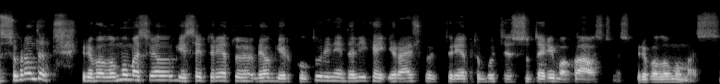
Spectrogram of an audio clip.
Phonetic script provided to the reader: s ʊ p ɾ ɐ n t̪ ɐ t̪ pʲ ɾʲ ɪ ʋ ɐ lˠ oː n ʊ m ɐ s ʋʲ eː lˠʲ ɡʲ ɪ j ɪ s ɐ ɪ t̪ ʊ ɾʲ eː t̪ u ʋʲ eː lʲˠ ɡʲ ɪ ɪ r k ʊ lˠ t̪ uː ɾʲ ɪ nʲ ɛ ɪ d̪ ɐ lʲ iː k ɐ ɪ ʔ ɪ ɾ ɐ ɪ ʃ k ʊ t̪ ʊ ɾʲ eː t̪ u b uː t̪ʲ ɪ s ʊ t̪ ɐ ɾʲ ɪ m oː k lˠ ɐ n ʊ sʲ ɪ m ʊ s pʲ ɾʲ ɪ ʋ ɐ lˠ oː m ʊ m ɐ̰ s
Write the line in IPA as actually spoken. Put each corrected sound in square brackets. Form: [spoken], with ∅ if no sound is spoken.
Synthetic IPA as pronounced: s ʊ p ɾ ɐ n t̪ ɐ t̪ pʲ ɾʲ ɪ ʋ ɐ lˠ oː [m] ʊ m ɐ s ʋʲ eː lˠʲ ɡʲ ɪ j ɪ s ɐ ɪ t̪ ʊ ɾʲ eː t̪ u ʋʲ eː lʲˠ ɡʲ ɪ ɪ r k ʊ lˠ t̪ uː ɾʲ ɪ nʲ ɛ ɪ d̪ ɐ lʲ iː k ɐ ɪ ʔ ɪ ɾ ɐ ɪ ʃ k ʊ t̪ ʊ ɾʲ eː t̪ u b uː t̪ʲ ɪ s ʊ t̪ ɐ ɾʲ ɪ m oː k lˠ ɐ [∅] ʊ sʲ ɪ m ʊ s pʲ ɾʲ ɪ ʋ ɐ lˠ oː m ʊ m ɐ̰ s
